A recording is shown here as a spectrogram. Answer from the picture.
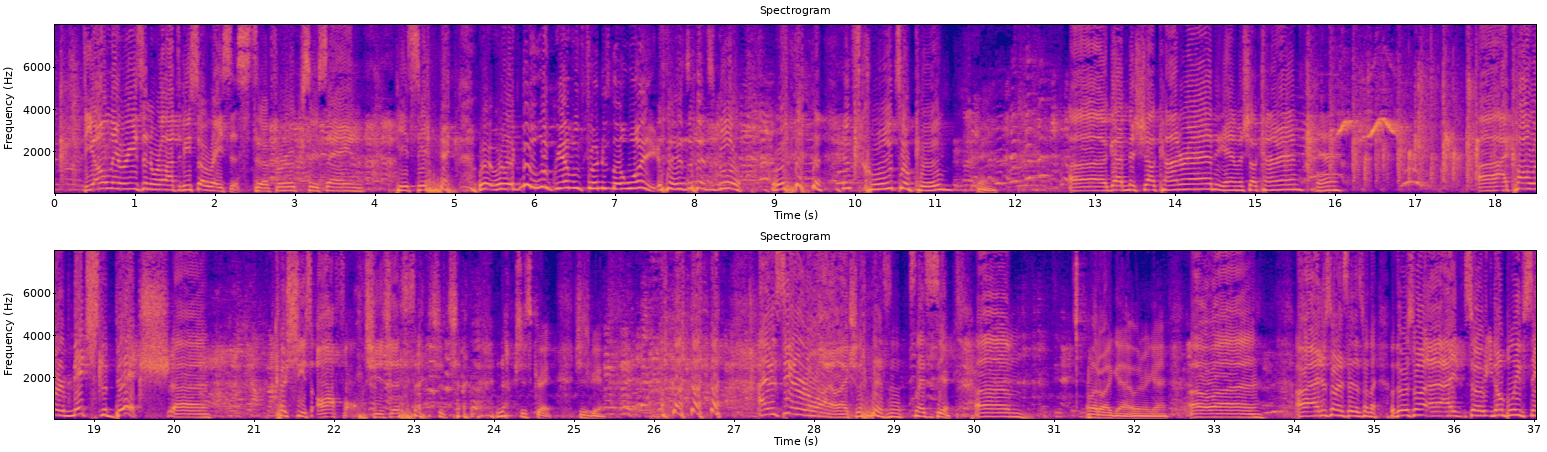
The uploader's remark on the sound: Live Show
